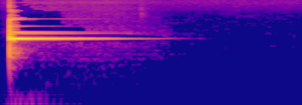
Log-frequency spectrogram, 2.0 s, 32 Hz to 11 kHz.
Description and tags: talempong pacik 05
Traditional musical instrument from West Sumatra, a small kettle gong played by hitting the boss in its centre
pacik, minang, bells, sumatra, talempong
